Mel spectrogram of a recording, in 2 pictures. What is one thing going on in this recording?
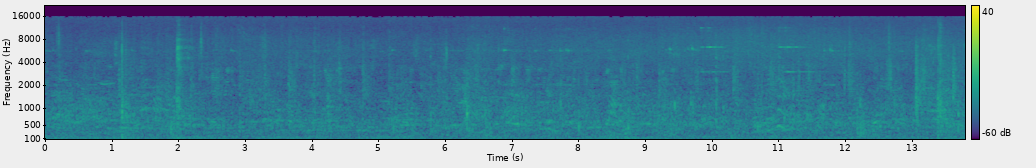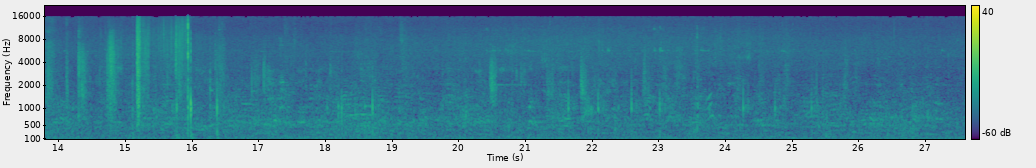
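A crowd of spectators murmurs softly outdoors.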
